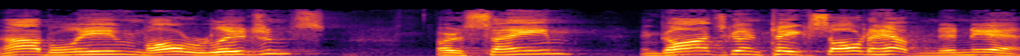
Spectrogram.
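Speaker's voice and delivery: loud, heavily laid-on put-on Cajun accent. Retelling what a man said while talking about the Bible, in a Cajun accent. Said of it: "how was my Cajun accent?".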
